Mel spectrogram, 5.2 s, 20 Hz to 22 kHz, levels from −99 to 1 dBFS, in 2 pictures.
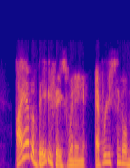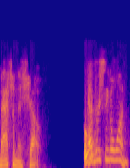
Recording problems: garbled, watery; badly

